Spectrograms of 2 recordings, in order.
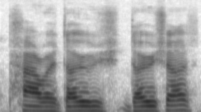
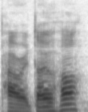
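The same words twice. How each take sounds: First: The j is said like an English j. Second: The j is said like an h. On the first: "I'm going to try and say it" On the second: "Because the Mexican normally J's pronounced H"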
